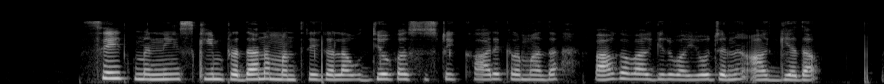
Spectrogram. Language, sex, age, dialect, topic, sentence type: Kannada, female, 25-30, Dharwad Kannada, banking, statement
